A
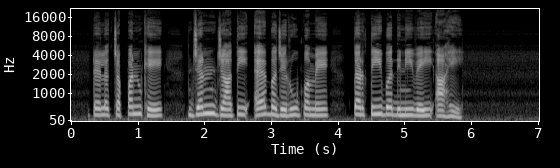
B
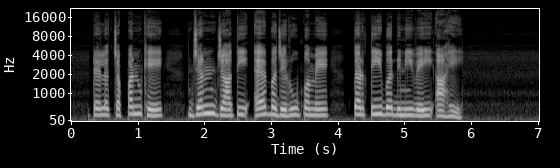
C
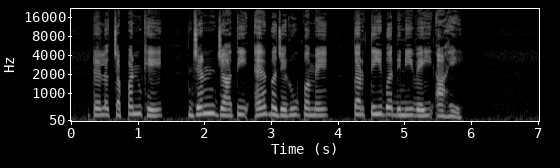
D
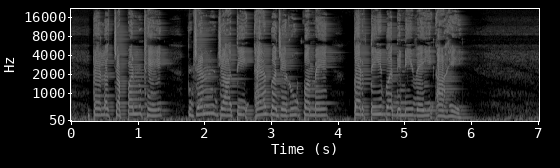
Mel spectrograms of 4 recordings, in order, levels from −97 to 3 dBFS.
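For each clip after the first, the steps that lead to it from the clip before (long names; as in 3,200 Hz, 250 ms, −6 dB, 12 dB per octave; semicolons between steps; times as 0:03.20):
no processing that can be heard
reverb reduction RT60 0.81 s; first-order pre-emphasis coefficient 0.8; phaser whose notches keep moving one way falling 1.1 Hz; level +1 dB
tuned comb filter 130 Hz, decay 0.38 s, harmonics all, mix 60%; every bin compressed towards the loudest bin 4 to 1; level +8 dB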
